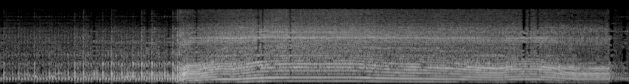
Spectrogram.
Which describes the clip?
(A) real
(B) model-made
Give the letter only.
A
